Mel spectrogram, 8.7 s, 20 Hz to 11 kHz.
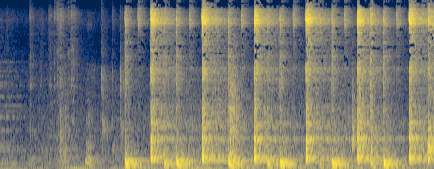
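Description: Yamaha PSR-730 arranger keyboard playing a built-in drum rhythm through its own speakers. The rhythm starts about two and a half seconds in, with a strong beat about once a second and lighter hits between.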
